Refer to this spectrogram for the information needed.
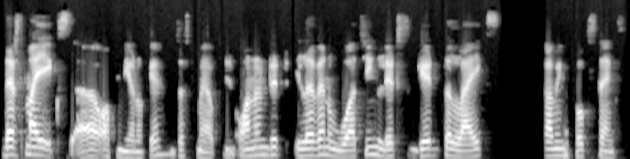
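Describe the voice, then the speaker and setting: A man's voice: mid-range voice, steady tone, fairly quick, darkish tone. Phone-like sound, man chatting on stream. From Bangladesh. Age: 30s. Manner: repeats short phrases, informal and chummy address. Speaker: live trading stream host. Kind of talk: casual chat, answering viewer comments. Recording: narrow phone-like sound, roomy echo.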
